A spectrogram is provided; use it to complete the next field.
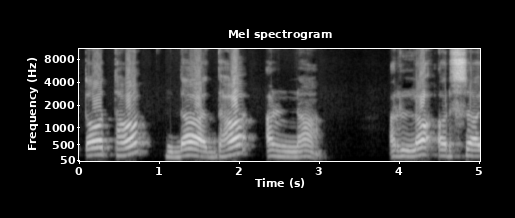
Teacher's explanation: चौथा में दंतन्य वर्ण, जहां दंत से होता है उच्चारित। ठीक है, जब हम लोग बोलते हैं तो जीभ दंत से छूता है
